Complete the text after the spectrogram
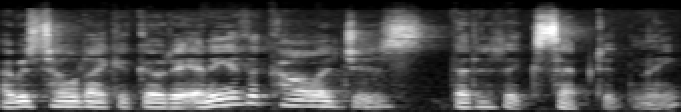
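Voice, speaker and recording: A woman with an American accent, a very deep, low pitch, a dark, mellow tone, some breathiness, lively intonation and a very fast pace. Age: 70s. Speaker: actress. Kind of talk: interview. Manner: halting.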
